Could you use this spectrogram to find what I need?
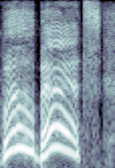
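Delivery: high, loud surprised yelp; mock startled cry. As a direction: squeal it as if bats burst out. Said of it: "Janine Turner's like".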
